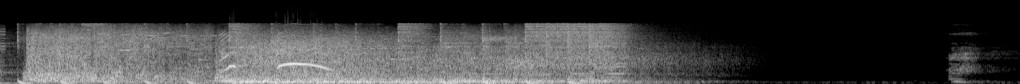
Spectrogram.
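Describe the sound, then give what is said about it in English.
In a video scene, Koji crashes a vehicle into a convenience store: loud roaring, rumbling noise with brief squealing tones, fading out after about seven seconds, then silence and one short thump. “Now take, for instance, when Koji crashes into the convenience store and tries to save face by buying a microwavable meal.”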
